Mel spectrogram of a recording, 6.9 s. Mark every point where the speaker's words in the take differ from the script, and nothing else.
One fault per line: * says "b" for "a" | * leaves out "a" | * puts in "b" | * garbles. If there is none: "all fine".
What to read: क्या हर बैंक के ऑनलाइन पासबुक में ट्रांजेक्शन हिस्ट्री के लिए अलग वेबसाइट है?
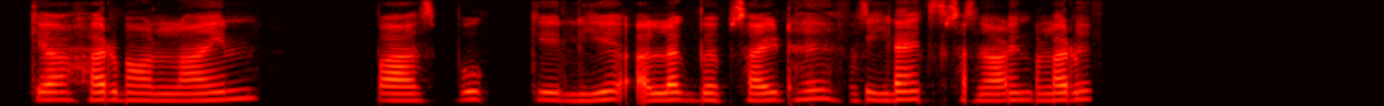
* leaves out "बैंक के"
* leaves out "में ट्रांजेक्शन हिस्ट्री"
* garbles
